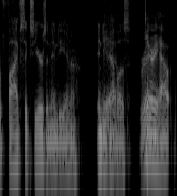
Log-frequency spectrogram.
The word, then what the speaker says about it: Terre Haute: Terry Hout. Yeah. Terry Hout. Terry Hout, Indiana. Yeah. I didn't even know how to pronounce it for the longest time. I thought it was like Terre Haute or something.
